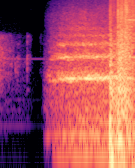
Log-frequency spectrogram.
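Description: After a brief silence, car tires screech loudly in a sustained, high-pitched squeal, ending in a sudden crash with a burst of shattering noise.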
